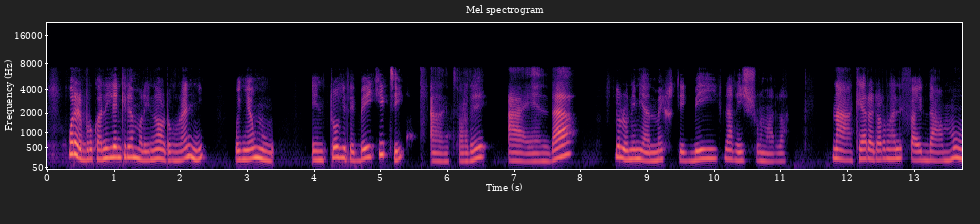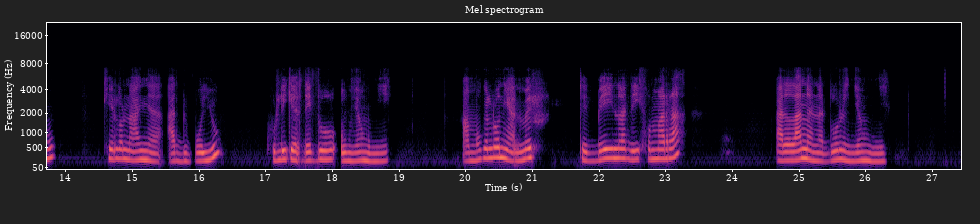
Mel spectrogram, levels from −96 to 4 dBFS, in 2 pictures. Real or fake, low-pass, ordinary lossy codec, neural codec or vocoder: fake; 7.2 kHz; none; codec, 16 kHz in and 24 kHz out, 0.9 kbps, LongCat-Audio-Codec, fine tuned four codebook decoder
